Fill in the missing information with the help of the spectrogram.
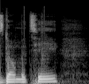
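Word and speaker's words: Dometi: My name's Doma T. That's D-O-M-E-T-I.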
